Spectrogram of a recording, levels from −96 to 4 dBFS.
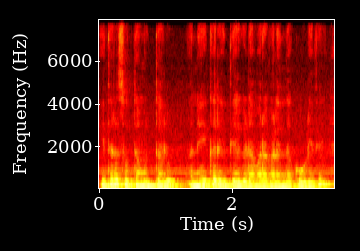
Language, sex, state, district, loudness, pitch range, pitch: Kannada, female, Karnataka, Bidar, -12 LUFS, 185-215 Hz, 200 Hz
